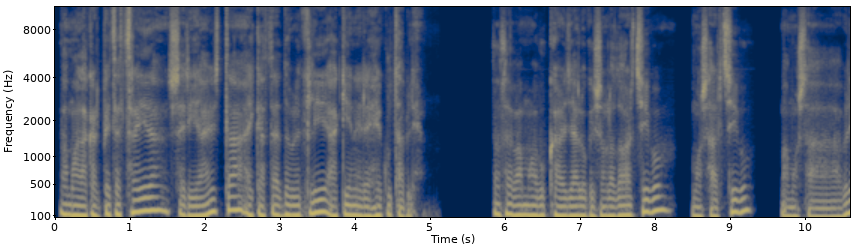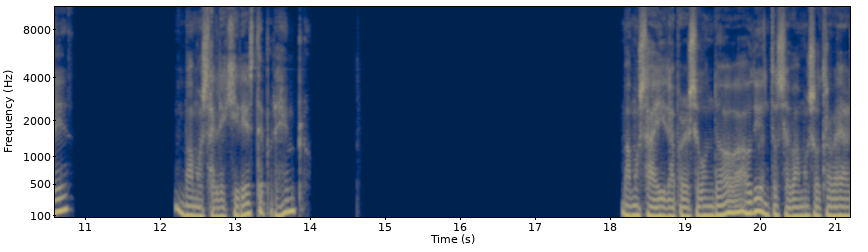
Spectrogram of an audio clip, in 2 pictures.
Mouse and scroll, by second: 0.6 click, 0.9 click, 3.7 click, 8.4 click, 10.7 click, 14.7 click, 15.0 click, 20.9 click.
